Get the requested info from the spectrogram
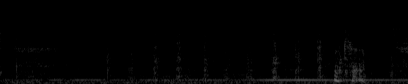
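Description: Near silence with faint, rapid ticks, about four or five a second, of a felting needle stabbing wool roving into a foam felting pad, over a faint steady hum.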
